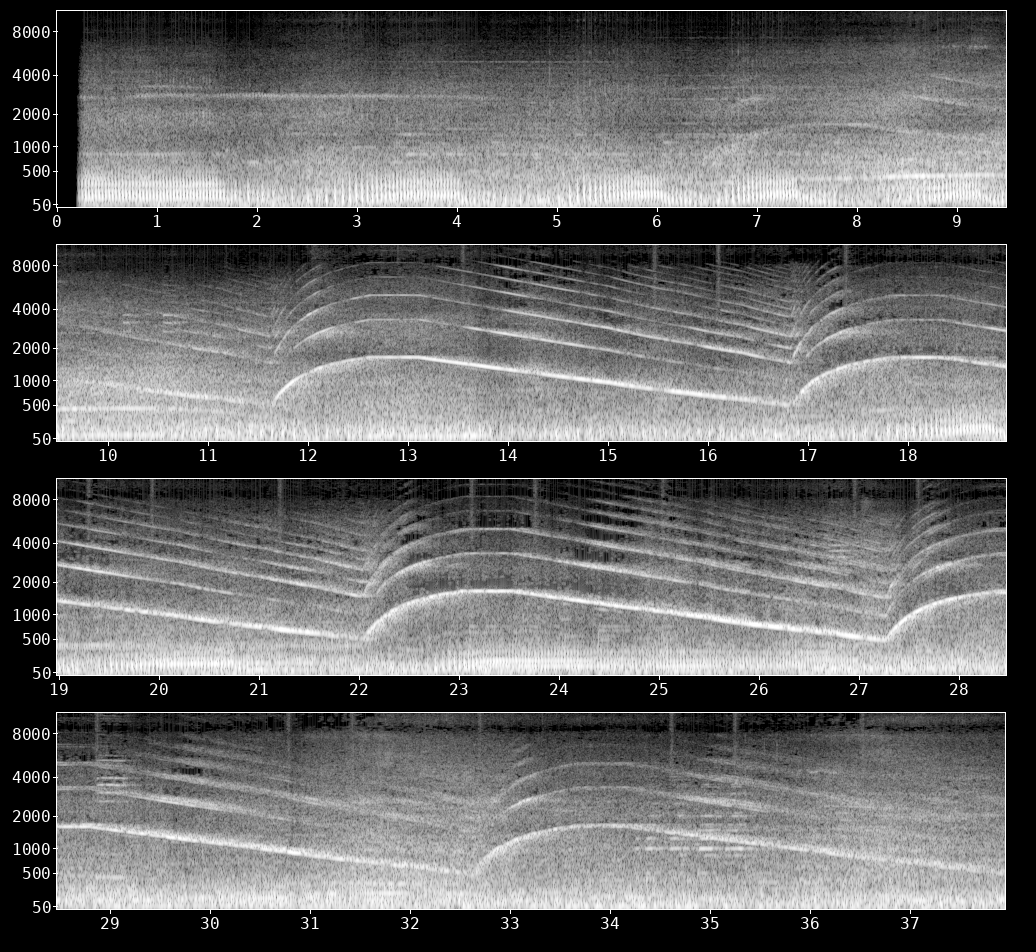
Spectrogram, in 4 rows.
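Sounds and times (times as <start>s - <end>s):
road traffic: 0.2s - 37.9s
scooter and car engines passing: 0.2s - 37.9s
ambulance siren wailing: 5.2s - 37.9s.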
